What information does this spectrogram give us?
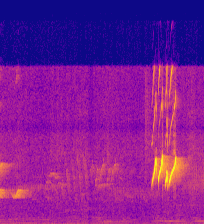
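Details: Pied bush chat singing actively: after near silence, one brief high, bright phrase of four quick rising chirps with soft low background hum.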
